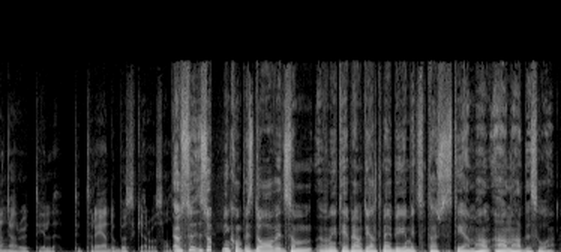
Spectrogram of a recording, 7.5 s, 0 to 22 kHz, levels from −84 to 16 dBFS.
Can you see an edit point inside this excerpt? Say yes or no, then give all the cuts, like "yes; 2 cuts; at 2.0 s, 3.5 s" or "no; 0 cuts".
yes; 1 cut; at 2.8 s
